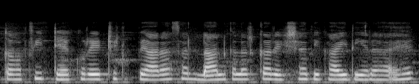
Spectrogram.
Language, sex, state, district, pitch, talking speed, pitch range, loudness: Hindi, female, Bihar, Kishanganj, 235 Hz, 170 wpm, 225-245 Hz, -16 LUFS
